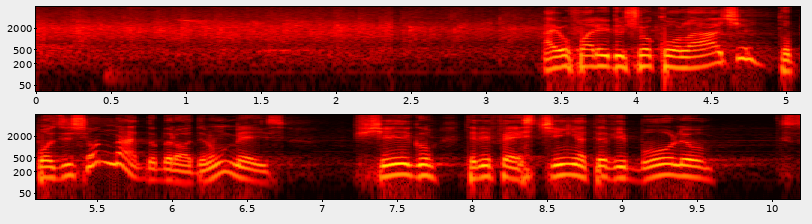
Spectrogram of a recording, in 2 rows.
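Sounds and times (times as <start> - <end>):
audience applause: 0.0 - 4.0
speech: 3.4 - 10.1.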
